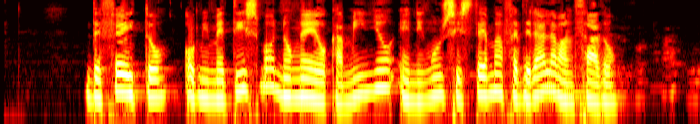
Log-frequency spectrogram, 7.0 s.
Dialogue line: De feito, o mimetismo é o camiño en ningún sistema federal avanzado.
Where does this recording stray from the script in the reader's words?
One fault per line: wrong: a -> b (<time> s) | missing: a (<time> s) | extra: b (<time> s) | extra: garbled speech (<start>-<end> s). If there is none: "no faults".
extra: non (2.8 s)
